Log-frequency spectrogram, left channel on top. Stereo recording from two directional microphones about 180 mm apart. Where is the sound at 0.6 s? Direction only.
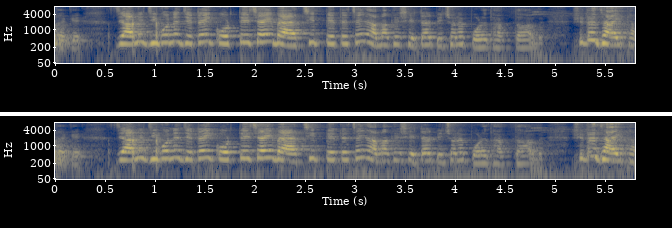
35° left (ahead or behind).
